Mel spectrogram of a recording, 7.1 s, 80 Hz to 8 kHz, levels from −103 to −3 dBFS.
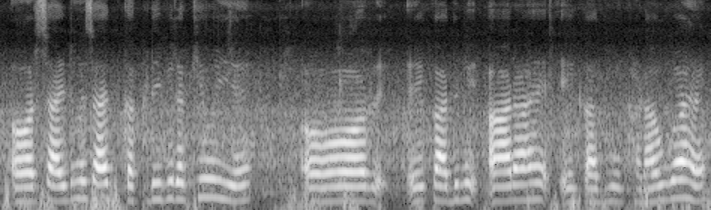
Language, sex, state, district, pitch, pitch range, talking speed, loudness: Hindi, female, Bihar, Purnia, 210 Hz, 200-230 Hz, 170 wpm, -16 LUFS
